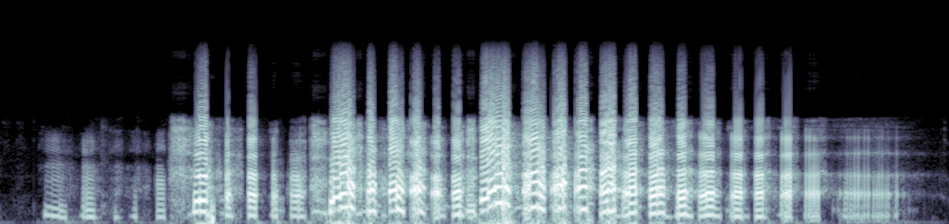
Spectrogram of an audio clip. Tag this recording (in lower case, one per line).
human voice
laughter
